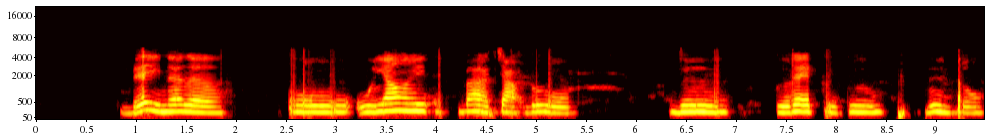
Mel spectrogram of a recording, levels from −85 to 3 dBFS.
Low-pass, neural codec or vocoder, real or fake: 5.4 kHz; codec, 16 kHz in and 24 kHz out, 1.1 kbps, FireRedTTS-2 codec; fake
